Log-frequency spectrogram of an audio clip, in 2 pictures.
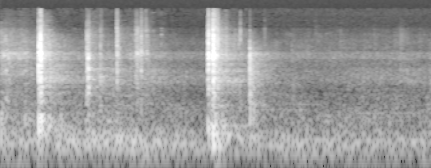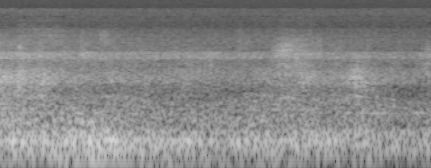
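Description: Two sharp thuds, about half a second and two seconds in, the second louder with a short ringing tail, over a low steady rumble that slowly fades.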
